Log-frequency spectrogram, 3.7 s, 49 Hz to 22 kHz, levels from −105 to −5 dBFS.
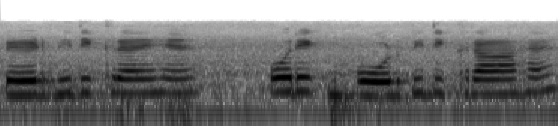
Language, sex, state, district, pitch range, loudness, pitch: Hindi, female, Punjab, Pathankot, 225-245 Hz, -14 LUFS, 240 Hz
